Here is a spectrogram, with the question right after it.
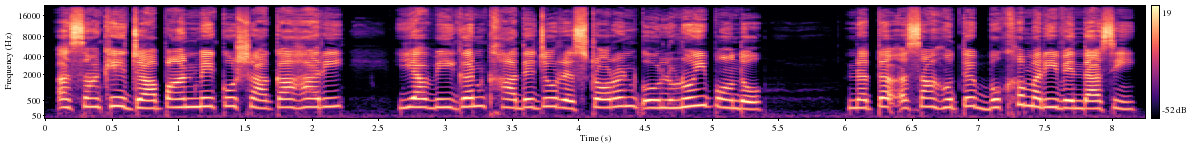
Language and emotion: Sindhi, fearful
